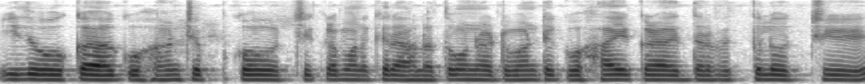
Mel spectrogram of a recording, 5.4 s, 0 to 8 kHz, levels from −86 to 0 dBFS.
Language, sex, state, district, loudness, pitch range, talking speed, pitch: Telugu, female, Andhra Pradesh, Chittoor, -19 LUFS, 165-175 Hz, 165 wpm, 170 Hz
